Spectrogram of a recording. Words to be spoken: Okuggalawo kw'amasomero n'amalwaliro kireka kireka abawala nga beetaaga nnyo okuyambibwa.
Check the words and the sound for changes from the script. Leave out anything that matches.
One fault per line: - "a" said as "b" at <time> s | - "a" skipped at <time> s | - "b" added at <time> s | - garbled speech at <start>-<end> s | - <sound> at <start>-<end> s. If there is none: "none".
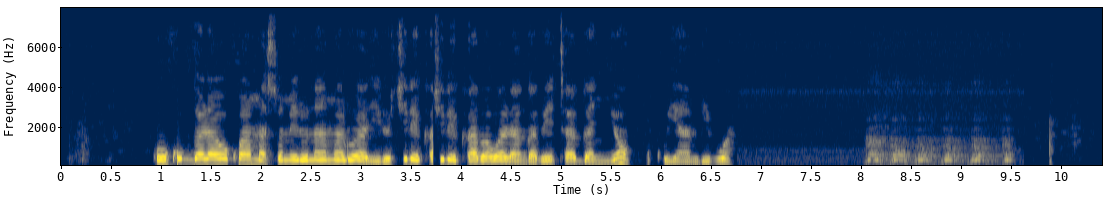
- bark at 8.0-9.6 s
